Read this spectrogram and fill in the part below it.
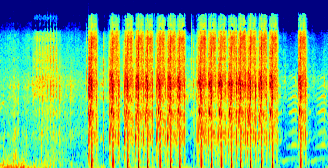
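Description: Airsoft guns firing rapidly during an outdoor skirmish on a road beside woods: a loud, close burst of about a dozen sharp cracks in quick succession, preceded by rustling and followed by a brief quieter pause.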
